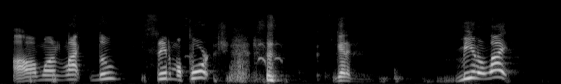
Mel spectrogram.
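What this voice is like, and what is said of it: Put-on Mississippi accent. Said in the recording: “your Clayton impression ... what a Brazilian thinks that Mississippi people sound like”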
